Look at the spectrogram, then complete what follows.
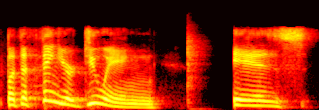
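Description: A middle-aged man chatting casually as a podcast co-host in an animated, conversational way, on slightly lo-fi audio. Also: high-pitched, very slow. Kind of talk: casual chat.

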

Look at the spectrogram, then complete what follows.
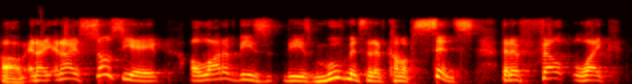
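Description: A man's voice: on the high side, lively intonation, moderate pace, fairly bright tone, dull audio. A man co-hosting a podcast in casual discussion, talking in a wordy, intellectual way and often checking in with "right?". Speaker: podcast co-host.

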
